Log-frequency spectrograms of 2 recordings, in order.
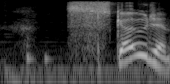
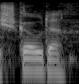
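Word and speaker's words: Škoda: So I think that the S with this little accent on the top of the S might even make it an SH sound, so it might be Skoda.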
